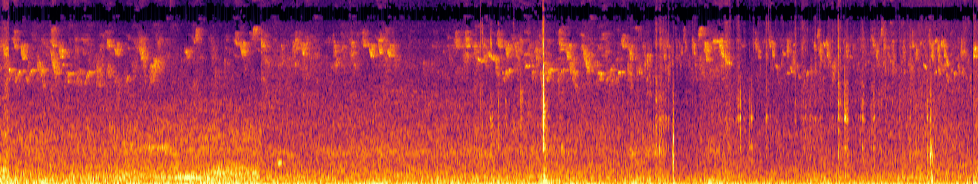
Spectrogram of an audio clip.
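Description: Small birds chirping over and over in the background, with one sharp click about halfway through and a few fainter taps later.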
